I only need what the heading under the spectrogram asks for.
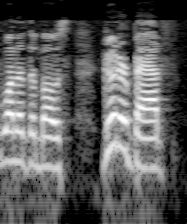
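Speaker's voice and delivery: ordinary talk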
